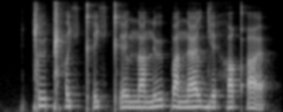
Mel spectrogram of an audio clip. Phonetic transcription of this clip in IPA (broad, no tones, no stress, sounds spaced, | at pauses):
ǀ ʉ ǁʰ ʌ ç kʼ e ç kʼ e l n a n ʉ p a n æ l ɟ e h ʌ qʼ æ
